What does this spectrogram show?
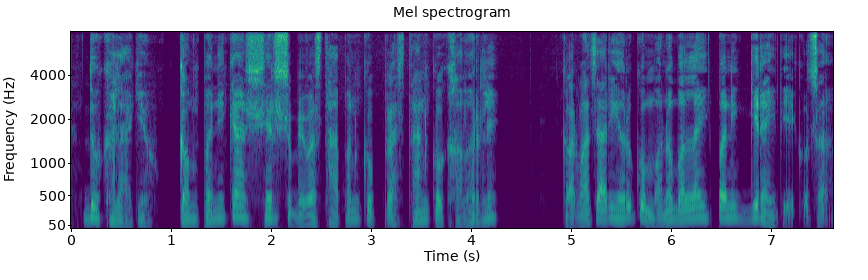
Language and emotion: Nepali, sad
